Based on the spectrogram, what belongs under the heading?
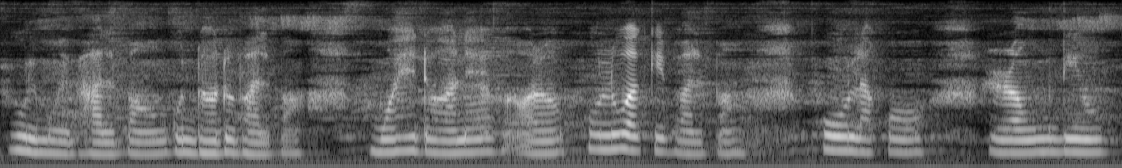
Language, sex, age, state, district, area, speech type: Assamese, female, 45-60, Assam, Morigaon, rural, spontaneous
